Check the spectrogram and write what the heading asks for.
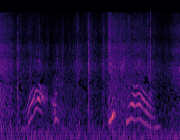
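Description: Footsteps crunching through dry leaf litter and twigs, with two short vocal calls that each swoop up and then down in pitch.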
